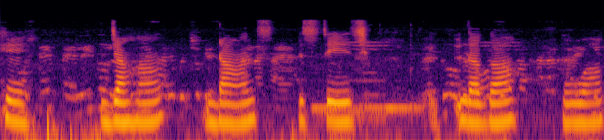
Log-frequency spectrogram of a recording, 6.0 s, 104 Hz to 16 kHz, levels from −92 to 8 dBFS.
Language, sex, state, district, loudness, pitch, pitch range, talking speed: Hindi, female, Madhya Pradesh, Dhar, -19 LUFS, 205 Hz, 195-225 Hz, 60 wpm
